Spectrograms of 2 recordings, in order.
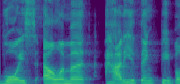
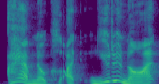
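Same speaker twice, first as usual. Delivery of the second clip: ordinary talk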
